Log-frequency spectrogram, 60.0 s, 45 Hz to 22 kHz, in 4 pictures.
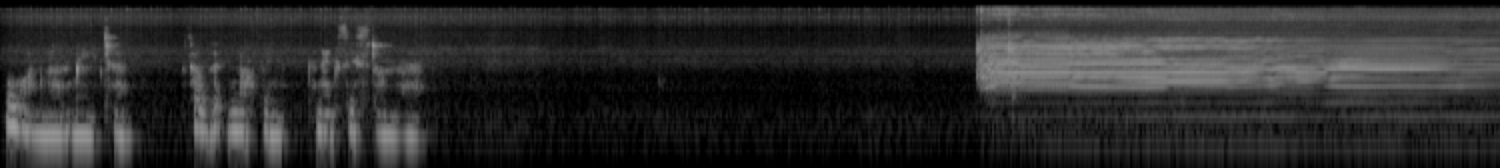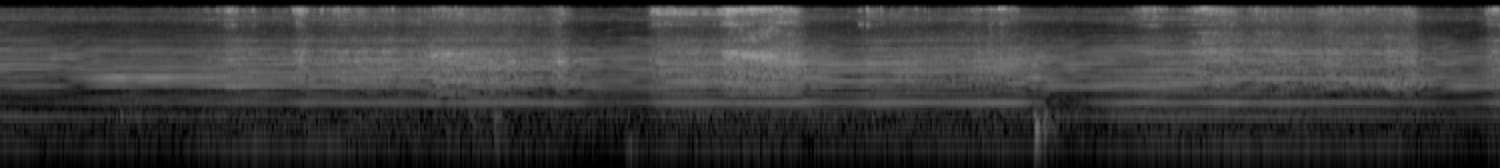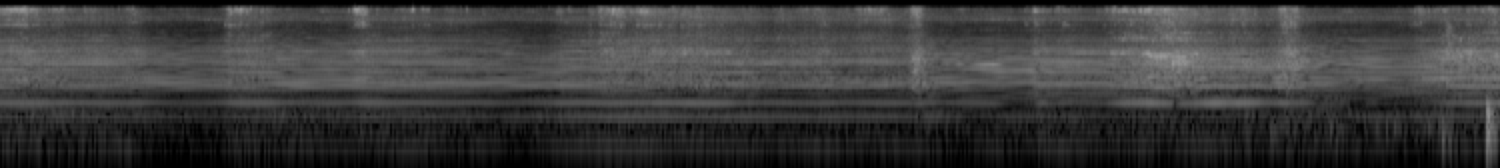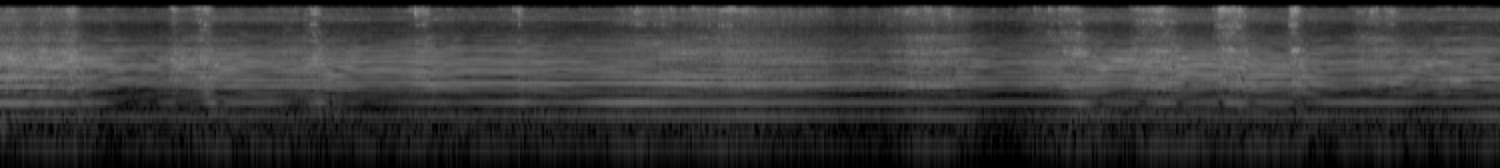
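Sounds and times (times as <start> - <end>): electric hair clippers buzzing: 9.1 - 60.0.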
